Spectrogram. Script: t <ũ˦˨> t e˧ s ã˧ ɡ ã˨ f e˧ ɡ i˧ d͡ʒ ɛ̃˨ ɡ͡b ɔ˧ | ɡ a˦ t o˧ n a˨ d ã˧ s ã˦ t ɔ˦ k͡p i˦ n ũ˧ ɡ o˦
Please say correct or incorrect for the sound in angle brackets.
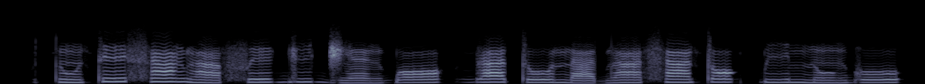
incorrect: ũ˨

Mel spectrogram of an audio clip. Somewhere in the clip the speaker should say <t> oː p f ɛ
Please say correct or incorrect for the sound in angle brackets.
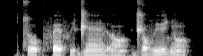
incorrect: t͡s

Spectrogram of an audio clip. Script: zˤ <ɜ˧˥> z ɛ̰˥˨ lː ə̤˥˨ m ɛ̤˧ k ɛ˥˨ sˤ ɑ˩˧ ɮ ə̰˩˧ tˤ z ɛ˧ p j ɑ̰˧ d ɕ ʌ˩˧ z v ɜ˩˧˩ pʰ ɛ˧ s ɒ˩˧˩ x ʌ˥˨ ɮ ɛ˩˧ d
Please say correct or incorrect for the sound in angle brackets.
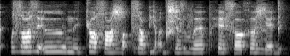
correct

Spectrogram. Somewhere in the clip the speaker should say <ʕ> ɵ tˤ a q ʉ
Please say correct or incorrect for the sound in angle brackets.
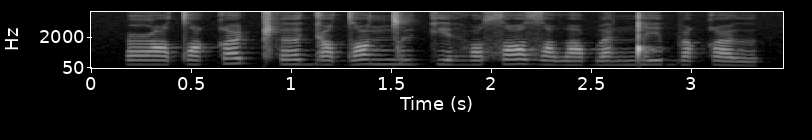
correct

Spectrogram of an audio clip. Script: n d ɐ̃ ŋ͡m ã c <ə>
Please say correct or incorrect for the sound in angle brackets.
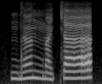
incorrect: a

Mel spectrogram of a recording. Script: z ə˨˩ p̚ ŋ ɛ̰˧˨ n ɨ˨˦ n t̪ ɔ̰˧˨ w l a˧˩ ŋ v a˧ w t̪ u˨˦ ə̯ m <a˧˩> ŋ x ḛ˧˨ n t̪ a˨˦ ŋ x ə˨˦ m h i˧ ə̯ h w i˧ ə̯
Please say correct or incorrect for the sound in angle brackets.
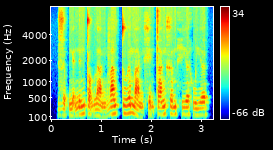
correct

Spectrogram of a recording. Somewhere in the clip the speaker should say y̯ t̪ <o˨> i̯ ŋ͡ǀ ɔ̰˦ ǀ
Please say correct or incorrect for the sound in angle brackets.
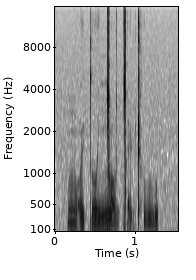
correct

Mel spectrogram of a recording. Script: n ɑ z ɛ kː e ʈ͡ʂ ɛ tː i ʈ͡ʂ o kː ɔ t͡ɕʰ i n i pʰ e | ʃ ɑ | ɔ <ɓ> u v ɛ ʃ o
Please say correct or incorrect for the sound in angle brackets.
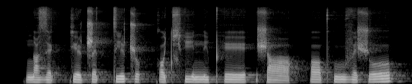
incorrect: pʰ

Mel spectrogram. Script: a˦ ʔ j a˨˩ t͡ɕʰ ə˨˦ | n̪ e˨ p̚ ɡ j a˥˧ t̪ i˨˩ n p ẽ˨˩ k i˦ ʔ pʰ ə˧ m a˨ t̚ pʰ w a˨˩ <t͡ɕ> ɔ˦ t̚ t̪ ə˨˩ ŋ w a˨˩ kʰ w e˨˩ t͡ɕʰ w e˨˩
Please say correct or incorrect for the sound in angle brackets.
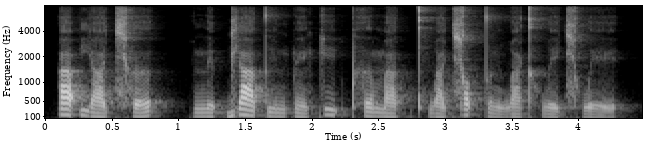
correct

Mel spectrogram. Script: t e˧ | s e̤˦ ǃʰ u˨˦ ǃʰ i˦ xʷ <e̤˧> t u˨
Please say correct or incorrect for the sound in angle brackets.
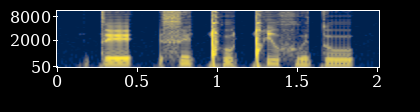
incorrect: e̤˨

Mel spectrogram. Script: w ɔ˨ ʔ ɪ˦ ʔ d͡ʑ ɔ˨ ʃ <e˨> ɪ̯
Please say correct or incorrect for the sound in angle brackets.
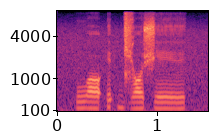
correct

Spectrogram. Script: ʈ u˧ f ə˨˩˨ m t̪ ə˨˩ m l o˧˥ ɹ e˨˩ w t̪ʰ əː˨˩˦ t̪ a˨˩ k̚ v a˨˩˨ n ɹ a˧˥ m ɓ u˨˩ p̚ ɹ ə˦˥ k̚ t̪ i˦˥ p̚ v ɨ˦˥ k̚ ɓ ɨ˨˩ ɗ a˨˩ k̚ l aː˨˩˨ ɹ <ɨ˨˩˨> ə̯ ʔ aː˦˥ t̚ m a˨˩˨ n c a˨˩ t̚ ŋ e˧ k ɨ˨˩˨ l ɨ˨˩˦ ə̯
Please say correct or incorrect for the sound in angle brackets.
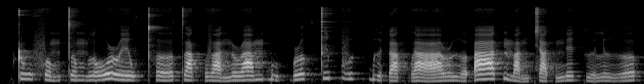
correct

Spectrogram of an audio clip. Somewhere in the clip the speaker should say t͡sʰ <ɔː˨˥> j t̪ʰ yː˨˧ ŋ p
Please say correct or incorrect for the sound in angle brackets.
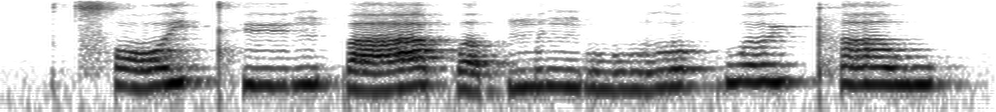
correct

